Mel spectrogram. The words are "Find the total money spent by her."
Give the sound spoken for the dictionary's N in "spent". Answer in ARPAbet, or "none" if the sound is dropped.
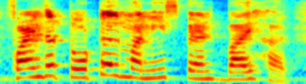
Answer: N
